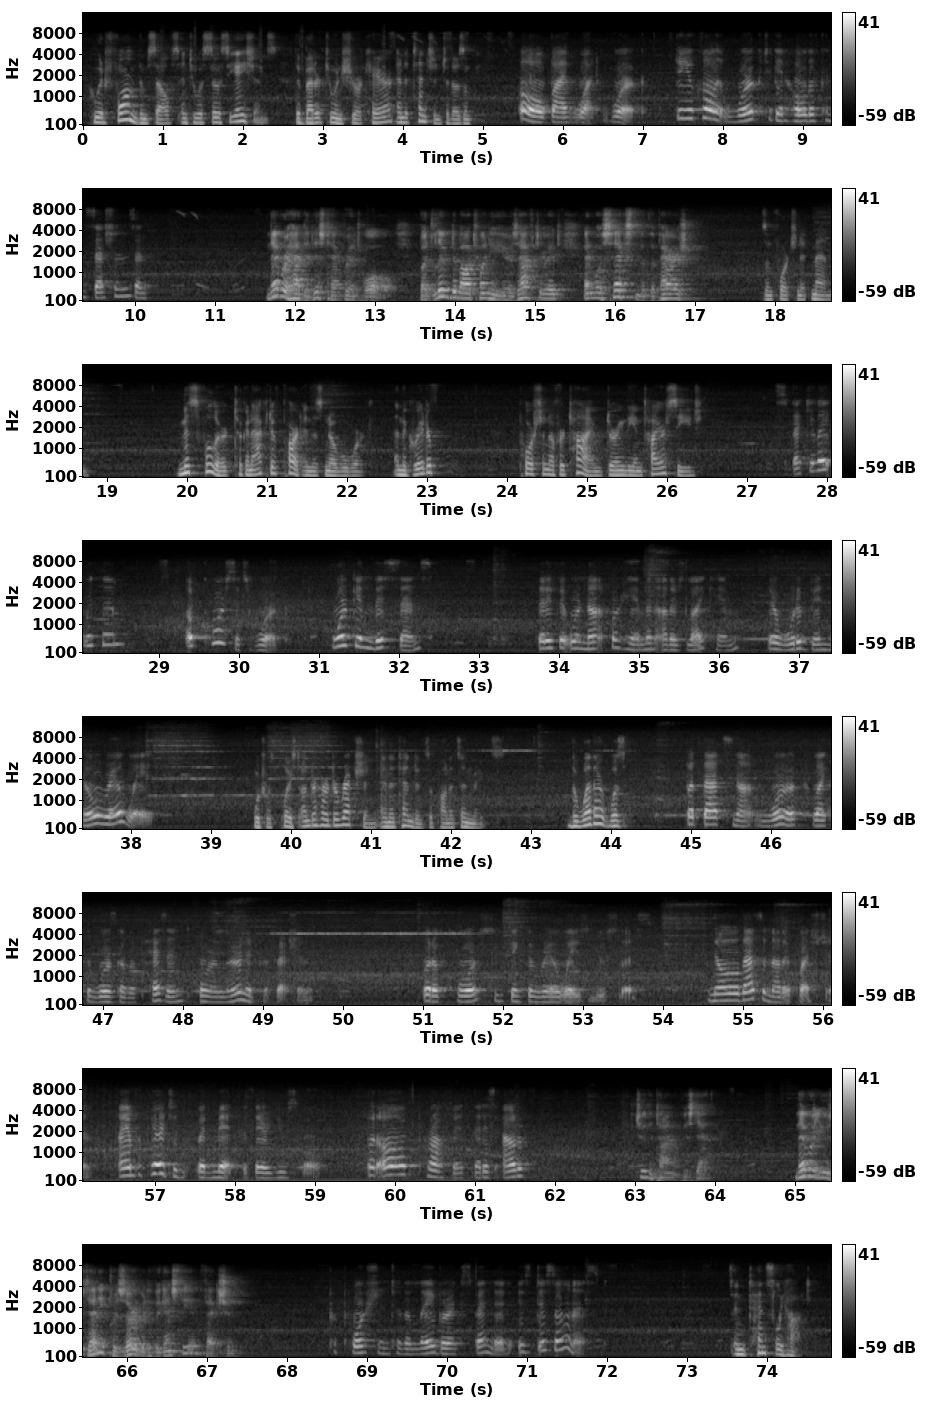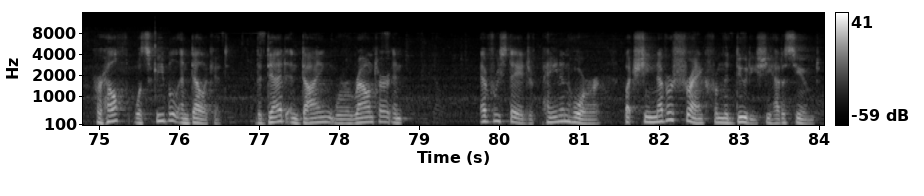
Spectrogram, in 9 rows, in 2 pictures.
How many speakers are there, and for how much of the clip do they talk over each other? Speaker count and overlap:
three, no overlap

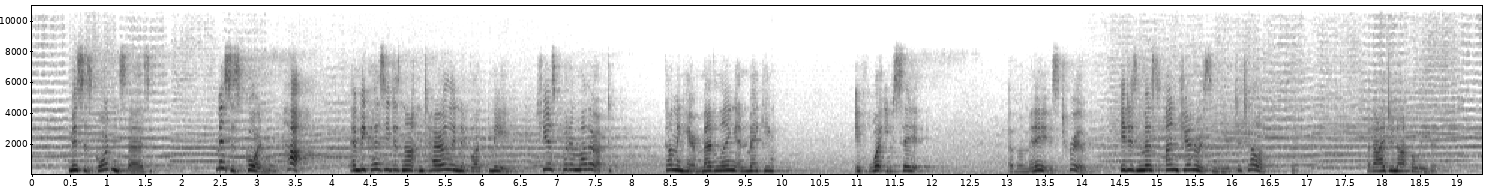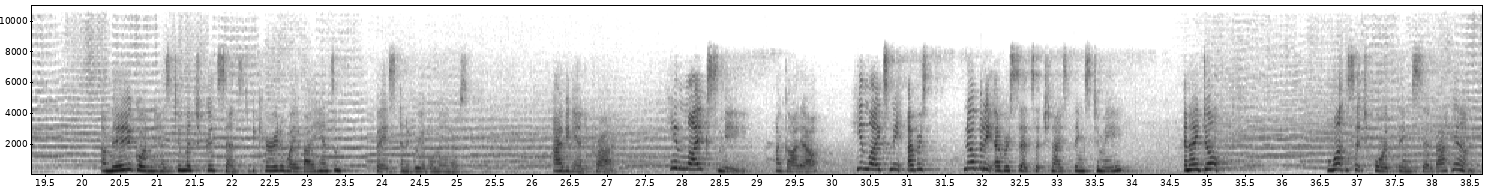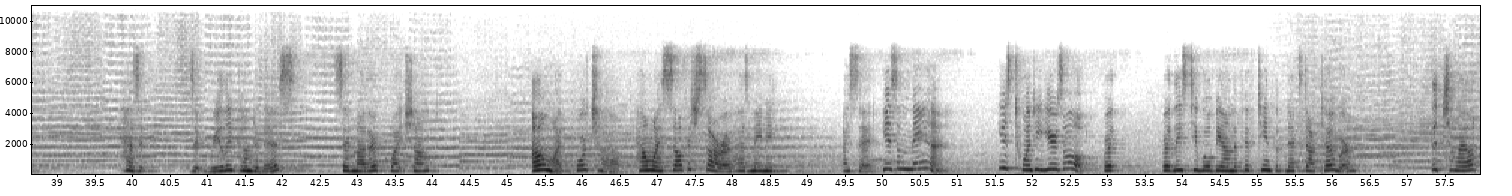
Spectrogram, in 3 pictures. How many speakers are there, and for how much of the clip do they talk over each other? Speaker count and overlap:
one, no overlap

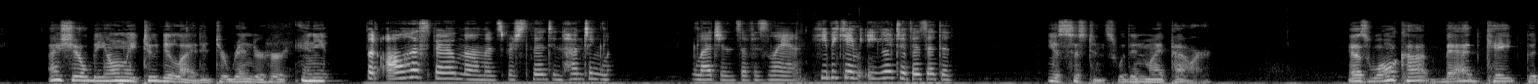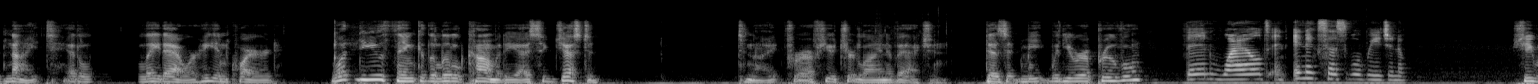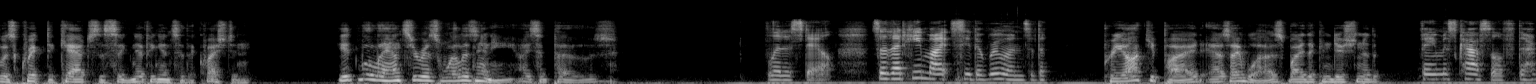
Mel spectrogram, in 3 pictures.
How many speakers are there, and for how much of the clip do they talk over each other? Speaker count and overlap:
two, no overlap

